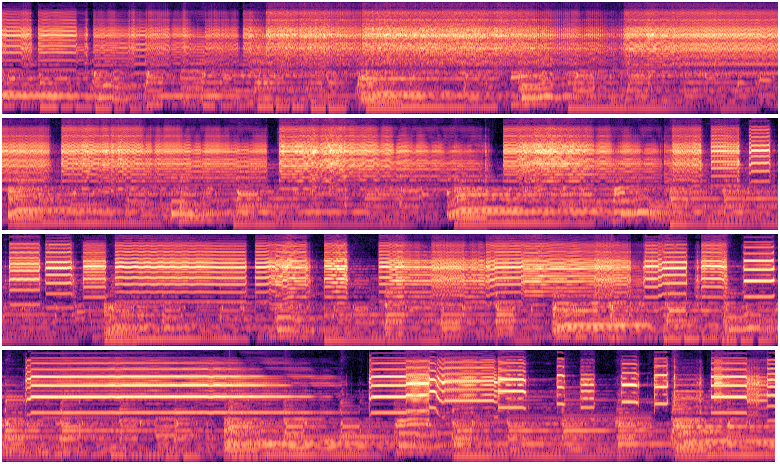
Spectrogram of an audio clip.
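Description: Instrumental music led by guitar played through effects, a repeating figure whose low notes change about every two seconds.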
